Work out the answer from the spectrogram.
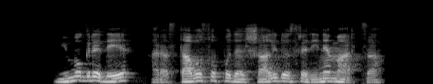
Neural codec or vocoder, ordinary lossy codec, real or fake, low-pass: none; none; real; 7.2 kHz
